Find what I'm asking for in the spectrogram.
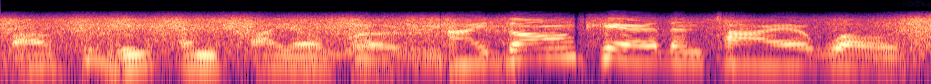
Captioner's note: none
